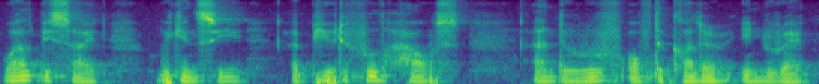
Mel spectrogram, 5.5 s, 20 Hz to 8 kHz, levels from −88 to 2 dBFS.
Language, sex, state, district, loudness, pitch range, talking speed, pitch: English, male, Nagaland, Kohima, -18 LUFS, 95-110 Hz, 165 wpm, 100 Hz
